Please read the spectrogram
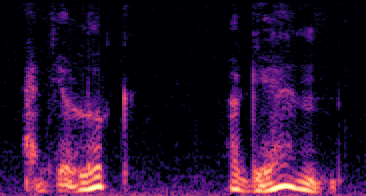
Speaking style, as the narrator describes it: he whispered

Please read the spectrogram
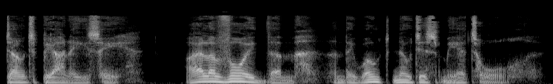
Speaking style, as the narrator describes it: Shigalyov declared in an impressive whisper

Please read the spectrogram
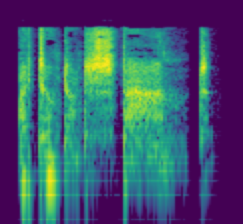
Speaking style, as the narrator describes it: whispered Sonya

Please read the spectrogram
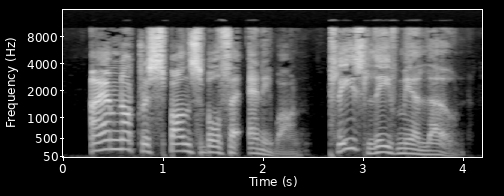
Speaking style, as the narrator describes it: answer to a stream of questions, pronounce sharply and distinctly

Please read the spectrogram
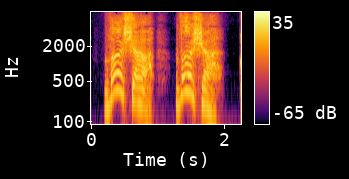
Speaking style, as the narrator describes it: cried Arkady, unable to restrain his tears

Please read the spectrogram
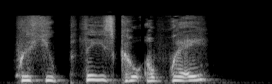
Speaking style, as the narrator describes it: she said in a shaking voice

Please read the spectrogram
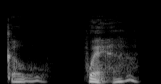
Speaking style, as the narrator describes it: asked Sonia timidly

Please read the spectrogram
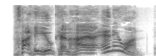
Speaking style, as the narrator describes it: exclaimed his visitor in surprise

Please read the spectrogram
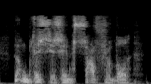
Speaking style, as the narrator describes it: muttered the general

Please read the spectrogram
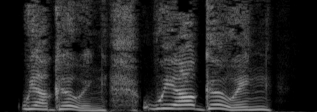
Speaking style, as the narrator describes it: cried my uncle

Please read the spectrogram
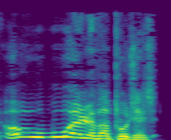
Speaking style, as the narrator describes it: He cried

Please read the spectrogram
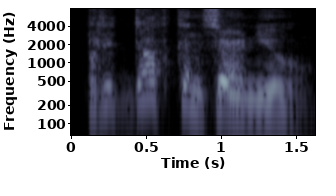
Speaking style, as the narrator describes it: Joseph eagerly cried

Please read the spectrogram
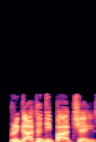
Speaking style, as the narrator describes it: shouted

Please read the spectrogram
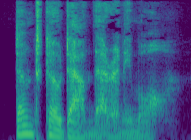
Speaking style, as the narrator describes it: said Pavel, almost in a whisper, with every indication of humble entreaty

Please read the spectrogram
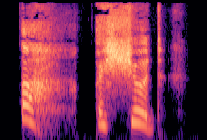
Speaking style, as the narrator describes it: cried Mademoiselle Lebyadkin

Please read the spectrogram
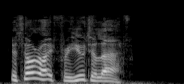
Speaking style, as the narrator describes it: Bambo says excitedly

